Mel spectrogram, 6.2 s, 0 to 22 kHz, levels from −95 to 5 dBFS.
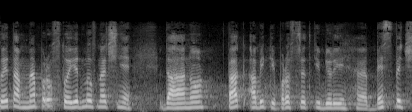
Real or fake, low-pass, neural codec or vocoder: fake; 9.9 kHz; codec, 24 kHz, 0.9 kbps, WavTokenizer, medium speech release version 1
